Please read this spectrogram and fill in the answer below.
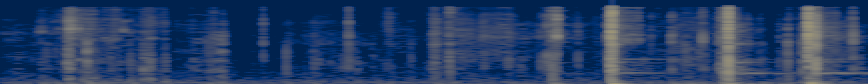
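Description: Small plastic clicks and handling rustles as the motor unit of a Zhu Zhu Pet toy is pressed back onto its plastic body, ending in a few sharp, loud clicks in the last second as the parts seat.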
